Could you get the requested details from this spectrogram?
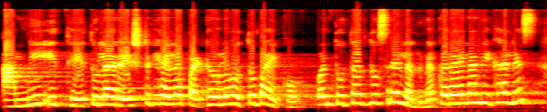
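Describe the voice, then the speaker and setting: Woman reading a commanding, domineering young husband, high-pitched delivery, long reverb, audio storybook. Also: normal speed, a little mellow, dull audio, close to an everyday voice. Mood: stern commanding. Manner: commanding, uses royal "we".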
